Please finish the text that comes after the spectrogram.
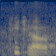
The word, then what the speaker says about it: Tito: is Tito's first name how do you pronounce his last name titto that's correct what is his first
